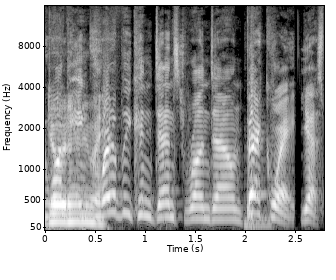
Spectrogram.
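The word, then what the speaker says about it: Bequia: but if you want the incredibly condensed rundown beckway yes pronounced beckway it is the largest and most populated grenadine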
